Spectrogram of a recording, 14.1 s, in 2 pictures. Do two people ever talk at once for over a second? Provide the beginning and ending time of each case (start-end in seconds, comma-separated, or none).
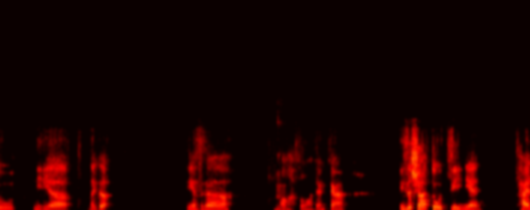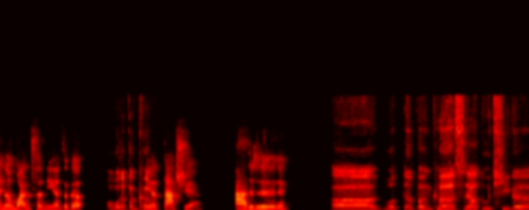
none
